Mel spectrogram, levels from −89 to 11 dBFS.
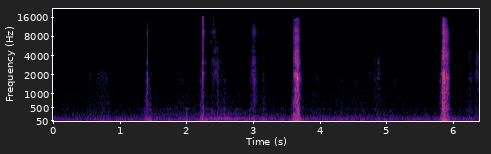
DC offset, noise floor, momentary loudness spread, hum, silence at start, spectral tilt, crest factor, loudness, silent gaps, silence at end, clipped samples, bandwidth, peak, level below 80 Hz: under 0.1%; -66 dBFS; 26 LU; none; 1.4 s; -1.5 dB/octave; 32 dB; -34 LUFS; none; 0.45 s; under 0.1%; 16 kHz; -10 dBFS; -52 dBFS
